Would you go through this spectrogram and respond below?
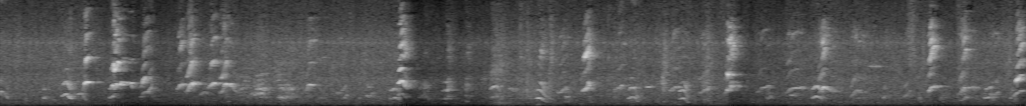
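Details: A litter of nineteen-day-old puppies squeaking and whimpering in a busy, overlapping chorus of brief high yelps and thin rising cries over nearly thirteen seconds.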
